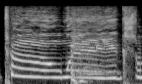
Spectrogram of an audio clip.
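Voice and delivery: high, strained cry of "Two weeks"; Total Recall woman. Retold or imitated. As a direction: belt it out like the malfunctioning mask. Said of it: "Arnold Schwarzenegger in Total Recall ... she's like".

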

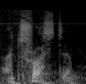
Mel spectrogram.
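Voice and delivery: near-voiceless, very soft; emotional, quiet trust. Acted. Preacher repeats what God would say, barely voiced. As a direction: barely get the words out. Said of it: "get spiritually emotional here".

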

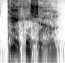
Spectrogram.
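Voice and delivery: usual speaking voice

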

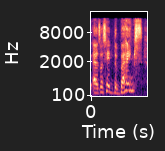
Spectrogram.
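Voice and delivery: ordinary talk

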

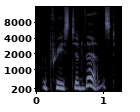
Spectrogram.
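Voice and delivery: ordinary delivery, nothing marked

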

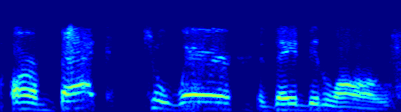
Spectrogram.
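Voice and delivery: usual speaking voice

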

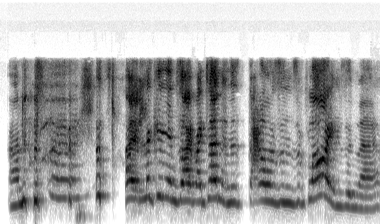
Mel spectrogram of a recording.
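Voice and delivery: high, laughing disbelief; laughing while telling. Real, not acted. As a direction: laugh through the memory. Laughing recounting flies in tent.

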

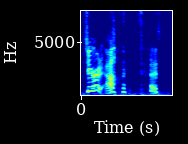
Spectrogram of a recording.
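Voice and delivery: talking through laughter; words bubbling with laughter; laughing while talking. Real, not acted. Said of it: "I could hear you smiling".

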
